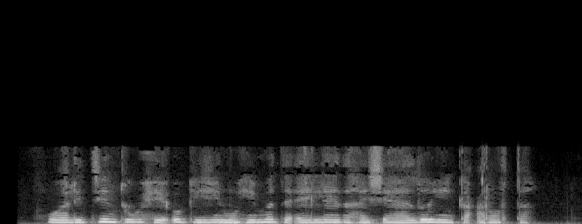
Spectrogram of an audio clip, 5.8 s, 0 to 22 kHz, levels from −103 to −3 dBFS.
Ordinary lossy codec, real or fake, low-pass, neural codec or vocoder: AAC, 24 kbps; fake; 19.8 kHz; vocoder, 44.1 kHz, 128 mel bands every 256 samples, BigVGAN v2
